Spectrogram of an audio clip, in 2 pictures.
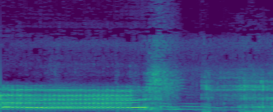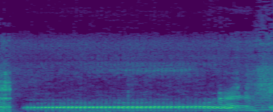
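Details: Angry dog giving loud, harsh, harmonic snarls in long rapid pulsing runs, one stretch for about a second and a half, then rougher broken sounds, a short gap near three seconds, and another long steady pulsed snarl.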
